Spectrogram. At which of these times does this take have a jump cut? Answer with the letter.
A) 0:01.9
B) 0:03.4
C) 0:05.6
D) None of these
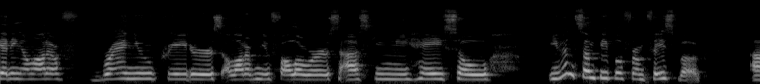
B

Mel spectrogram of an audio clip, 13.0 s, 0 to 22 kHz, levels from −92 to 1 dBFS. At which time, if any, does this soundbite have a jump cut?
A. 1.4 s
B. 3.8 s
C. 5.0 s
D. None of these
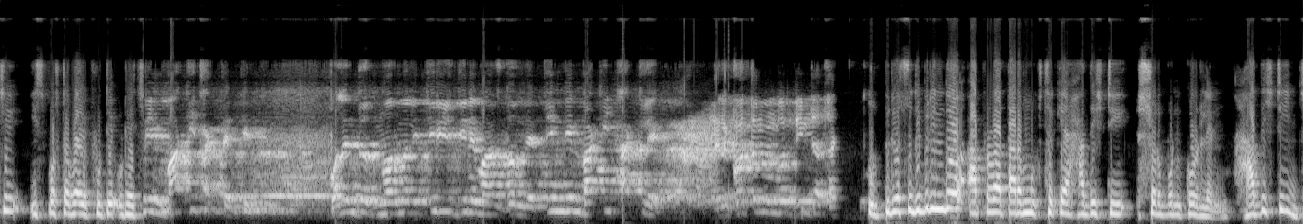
A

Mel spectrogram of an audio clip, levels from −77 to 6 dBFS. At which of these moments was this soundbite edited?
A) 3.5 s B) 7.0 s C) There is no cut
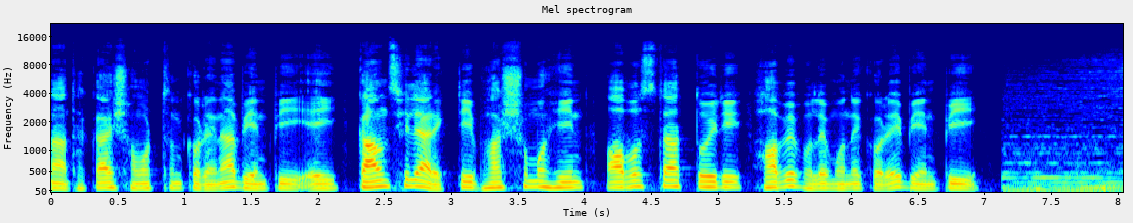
B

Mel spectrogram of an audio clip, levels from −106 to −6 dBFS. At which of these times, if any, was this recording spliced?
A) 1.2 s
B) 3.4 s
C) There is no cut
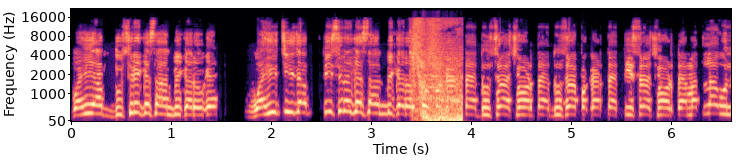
B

